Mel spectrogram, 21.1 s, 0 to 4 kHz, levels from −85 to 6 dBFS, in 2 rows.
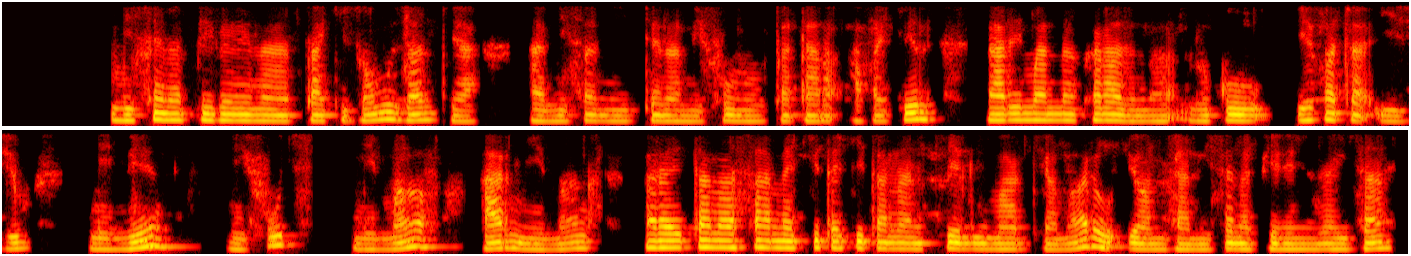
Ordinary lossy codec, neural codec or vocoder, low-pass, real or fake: Opus, 64 kbps; codec, 44.1 kHz, 7.8 kbps, DAC; 3.6 kHz; fake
